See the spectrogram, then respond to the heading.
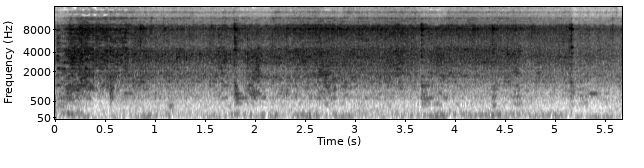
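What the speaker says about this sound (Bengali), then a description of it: "আলুটা একটু ভাজা ভাজা করে নেবো" Steady loud sizzle of potatoes frying in a pan, with occasional scrapes and clinks of a spoon stirring throughout.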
